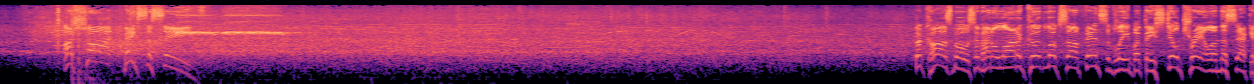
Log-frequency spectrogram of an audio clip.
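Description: A large crowd roars and murmurs in a big arena.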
